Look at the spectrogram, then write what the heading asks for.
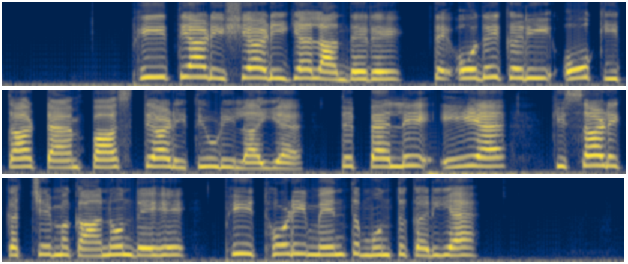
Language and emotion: Dogri, neutral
